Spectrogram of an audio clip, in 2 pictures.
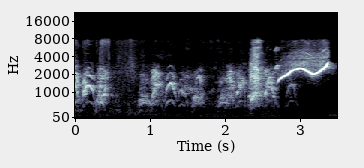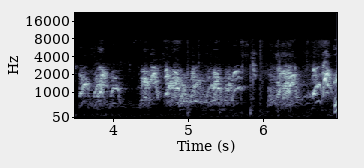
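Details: Chihuahua puppy, female, determined to dig under a fence; rapid bursts of high yappy barks in quick runs, broken once by a rising and falling whistle-like squeal, then more yapping.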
